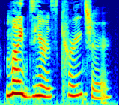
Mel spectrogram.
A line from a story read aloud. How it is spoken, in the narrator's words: cried Isabella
